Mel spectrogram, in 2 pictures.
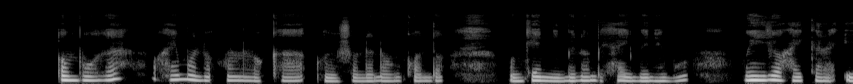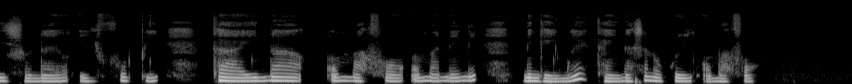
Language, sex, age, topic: Oshiwambo, male, 25-35, agriculture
